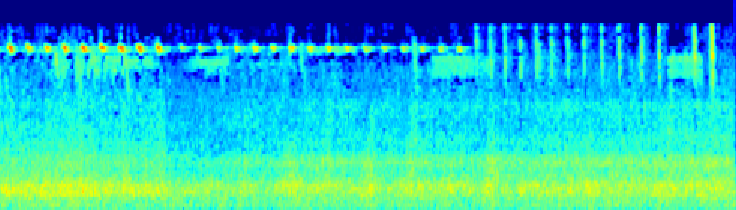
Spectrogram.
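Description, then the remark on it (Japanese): A bird calls in quick, high-pitched chirping bursts as it flies up and then down on an island, a rapid string at the start and another near the end, over a steady low outdoor rumble. “ピッピッピッと舞い上がり、チッチッチッと降りる。”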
